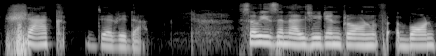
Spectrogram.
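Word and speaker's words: Jacques Derrida: don't get it wrong it's actually pronounced as a french name that's pronounced shaq derrida so he's an algerian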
